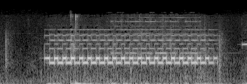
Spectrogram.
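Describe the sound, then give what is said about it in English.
A telephone rings once, a loud, steady electronic trill lasting under two seconds before cutting off, with no voices around it. “answers the phone.”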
